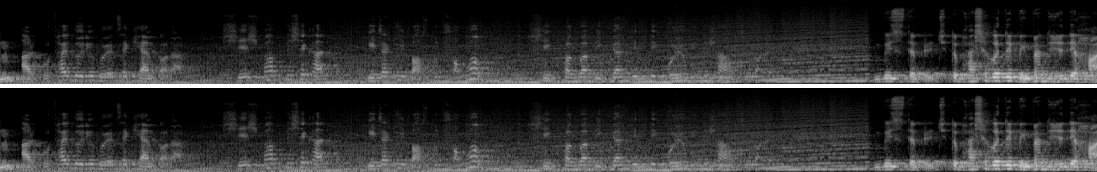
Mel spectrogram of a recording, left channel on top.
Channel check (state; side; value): identical; both; correlation 1.00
